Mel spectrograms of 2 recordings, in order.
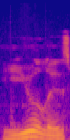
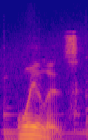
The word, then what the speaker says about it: Euler's: Looks like it says Euler's, but it's actually pronounced Euler's.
